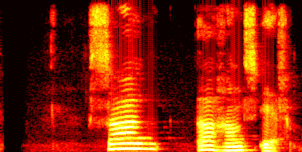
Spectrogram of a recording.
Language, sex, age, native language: Icelandic, female, 50-59, Icelandic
